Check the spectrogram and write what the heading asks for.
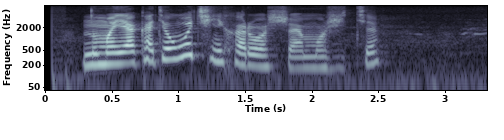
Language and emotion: Russian, positive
